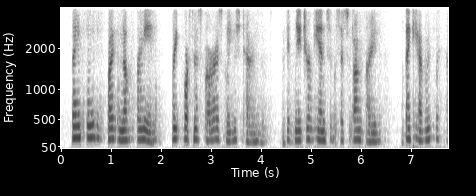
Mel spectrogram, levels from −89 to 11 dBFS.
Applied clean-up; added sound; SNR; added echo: neural mask model DeepFilterNet 3.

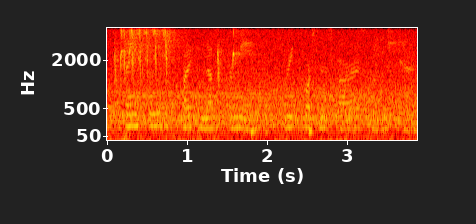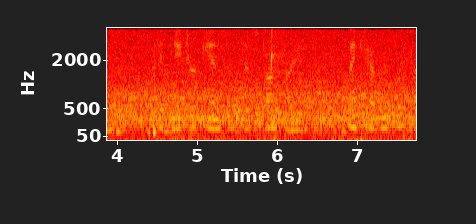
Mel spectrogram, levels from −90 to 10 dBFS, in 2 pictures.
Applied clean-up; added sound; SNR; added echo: none; Bird; -5 dB; none.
